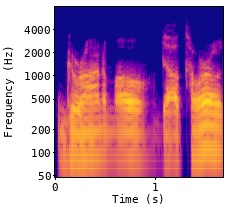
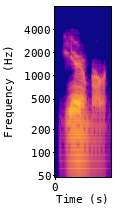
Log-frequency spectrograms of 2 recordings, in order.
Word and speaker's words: Guillermo del Toro: now next up is number 84 which is Geronimo Del Toro is that how you pronounce his name Guillermo Guillermo del Toro's film Pan's Labyrinth no issue with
